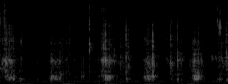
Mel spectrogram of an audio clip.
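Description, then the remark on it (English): Crunching as someone chews pork scratchings, a steady run of crisp, brittle bites about twice a second, with no talking. “Before we get into the comparison of the scratching to the beer, do you like a crispy scratching or do you like a soft one? My teeth like a soft one, but I like a crunchy one.”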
